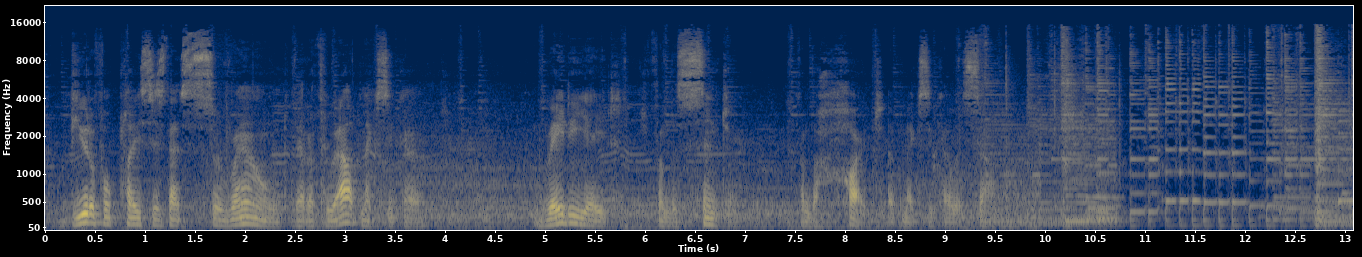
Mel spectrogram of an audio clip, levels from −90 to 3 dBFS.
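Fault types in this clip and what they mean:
There are no fault types to list for this clip.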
